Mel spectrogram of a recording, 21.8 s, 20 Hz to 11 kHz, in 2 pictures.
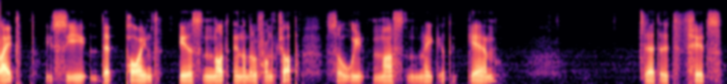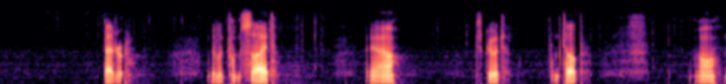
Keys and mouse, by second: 4.3-8.2 drag, 8.2-9.2 middle drag, 9.2-13.4 drag, 13.9 middle click, 15.0 KP_1, 16.9-18.7 middle drag, 18.6 KP_7, 21.1 middle click.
